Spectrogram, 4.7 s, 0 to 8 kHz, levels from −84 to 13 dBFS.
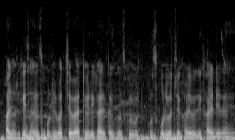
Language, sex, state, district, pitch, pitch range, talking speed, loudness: Hindi, male, Madhya Pradesh, Umaria, 110 Hz, 105-110 Hz, 190 wpm, -19 LUFS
